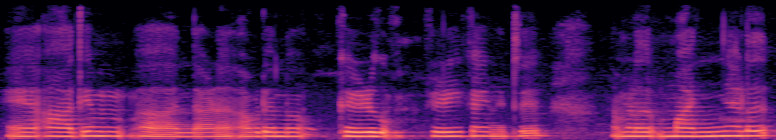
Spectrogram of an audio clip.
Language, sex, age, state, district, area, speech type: Malayalam, female, 18-30, Kerala, Wayanad, rural, spontaneous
